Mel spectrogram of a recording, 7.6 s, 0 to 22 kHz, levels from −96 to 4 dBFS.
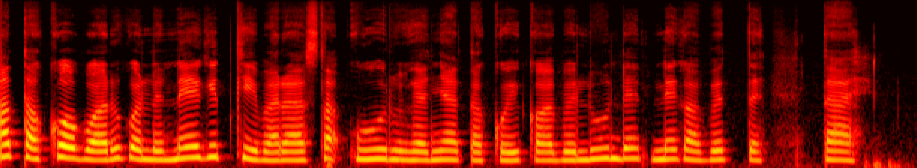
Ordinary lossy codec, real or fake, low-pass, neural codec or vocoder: none; fake; none; codec, 44.1 kHz, 7.8 kbps, Pupu-Codec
